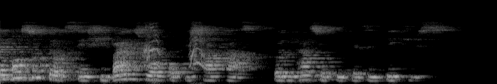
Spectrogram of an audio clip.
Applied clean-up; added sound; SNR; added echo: classical method WPE with log-MMSE.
